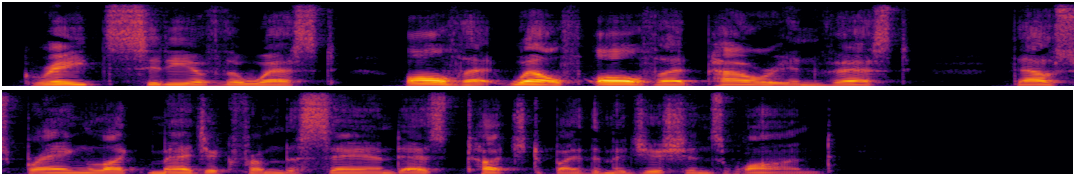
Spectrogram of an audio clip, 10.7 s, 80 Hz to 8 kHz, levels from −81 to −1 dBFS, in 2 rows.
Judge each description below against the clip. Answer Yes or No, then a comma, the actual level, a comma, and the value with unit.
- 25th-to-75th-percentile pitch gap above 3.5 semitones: No, average, 2.9 semitones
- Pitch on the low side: Yes, low, 115 Hz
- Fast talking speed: No, average, 140 wpm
